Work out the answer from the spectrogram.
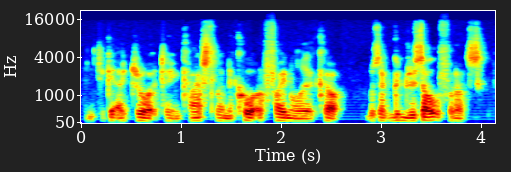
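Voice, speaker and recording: An older man, a former footballer, telling stories in an interview with lots of laughter and rising excitement. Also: fast talker, breathy edge. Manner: laughing anecdotal, gets loud and high when excited. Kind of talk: animated storytelling.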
